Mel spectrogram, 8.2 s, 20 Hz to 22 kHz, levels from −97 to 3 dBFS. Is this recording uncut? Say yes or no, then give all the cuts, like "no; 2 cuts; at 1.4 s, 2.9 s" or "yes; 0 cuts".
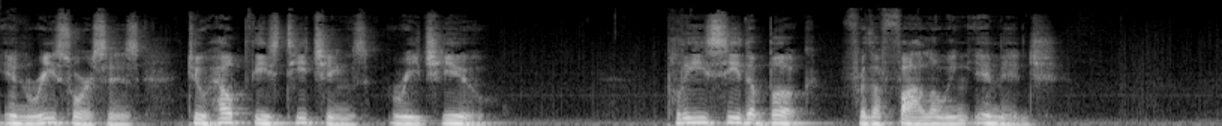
yes; 0 cuts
